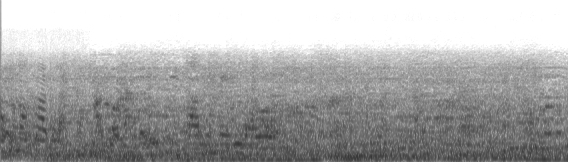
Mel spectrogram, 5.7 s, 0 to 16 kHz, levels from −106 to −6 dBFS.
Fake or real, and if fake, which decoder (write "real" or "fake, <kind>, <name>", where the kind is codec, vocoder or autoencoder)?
fake, codec, SNAC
